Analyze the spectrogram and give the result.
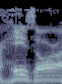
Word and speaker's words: Hazor: The king of Hazor, H-A-Z-O-R, Hazor, I don't know how you pronounce that, but I think the Hebrews pronounce it Hazor.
